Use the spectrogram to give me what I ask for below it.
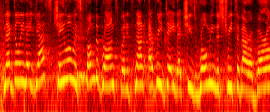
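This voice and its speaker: An extremely high-pitched woman's voice with ordinary pitch variation, over noticeable background noise. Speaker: TV news reporter. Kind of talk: TV news reporter stand-up and package narration.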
